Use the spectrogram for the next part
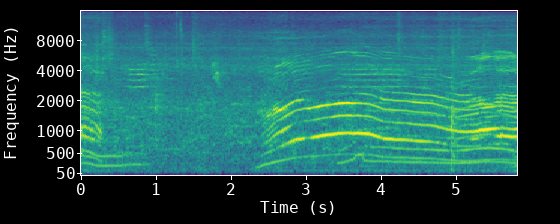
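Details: Domestic cats in a fight yowl at each other; a short low moan at the start, then a quiet gap and a long rising, sustained caterwaul with a second voice overlapping.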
